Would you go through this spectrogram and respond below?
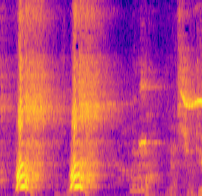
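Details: Two loud, sharp barks from Strider, a Belgian Malinois at Fetch-It dock diving practice, followed by quieter sounds and a thin high whistle-like tone.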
